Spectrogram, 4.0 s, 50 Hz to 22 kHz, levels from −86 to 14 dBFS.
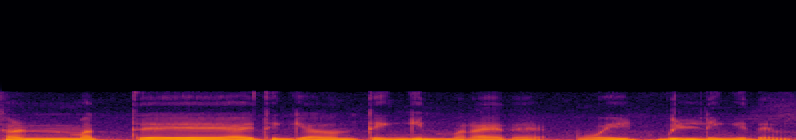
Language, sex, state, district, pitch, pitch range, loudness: Kannada, male, Karnataka, Shimoga, 110 Hz, 105-115 Hz, -13 LUFS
